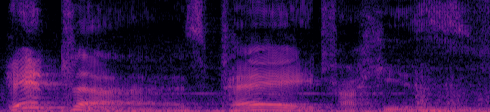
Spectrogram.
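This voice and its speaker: An actor playing a fanatical Nazi officer villain in a video game, giving grandiose, deliberate speeches with solemn conviction. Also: male voice, medium pitch, big pitch swings. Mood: cold, fervent. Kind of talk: dramatic video game cutscene acting. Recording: loud music behind the voice.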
